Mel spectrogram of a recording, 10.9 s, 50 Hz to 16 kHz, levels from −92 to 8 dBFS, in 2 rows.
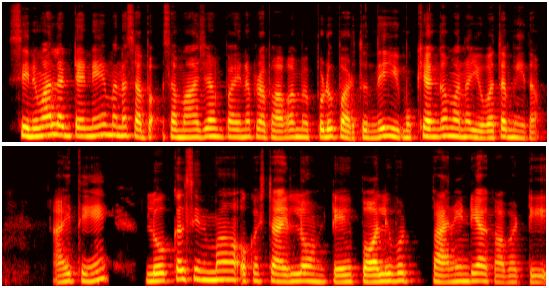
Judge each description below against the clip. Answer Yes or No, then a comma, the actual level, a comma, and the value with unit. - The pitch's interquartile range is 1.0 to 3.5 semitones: Yes, average, 2.7 semitones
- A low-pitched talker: No, high, 190 Hz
